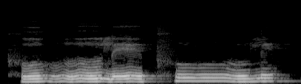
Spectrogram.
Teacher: স্পৃষ্ট ব্যঞ্জন হওয়ার কারণে আমাদের দুটি ঠোঁট একসঙ্গে শক্ত করে এঁটে দিতে হবে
